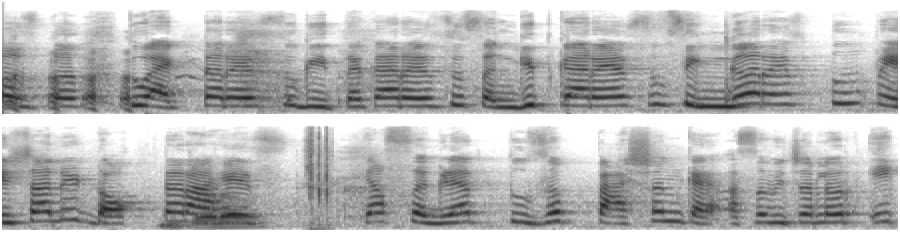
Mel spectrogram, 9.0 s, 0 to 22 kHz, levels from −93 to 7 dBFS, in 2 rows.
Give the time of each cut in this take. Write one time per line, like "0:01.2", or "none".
0:06.1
